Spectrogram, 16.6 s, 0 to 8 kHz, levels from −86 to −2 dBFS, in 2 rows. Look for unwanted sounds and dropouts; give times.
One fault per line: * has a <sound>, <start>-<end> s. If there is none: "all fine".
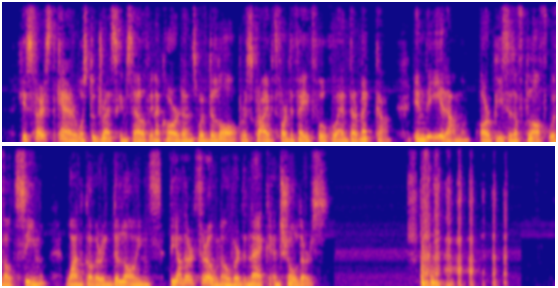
* has a laugh, 14.4-15.9 s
